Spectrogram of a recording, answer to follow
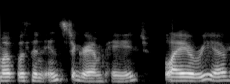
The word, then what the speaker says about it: Liara: with an Instagram page Liara rhymes with diarrhea I was there I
